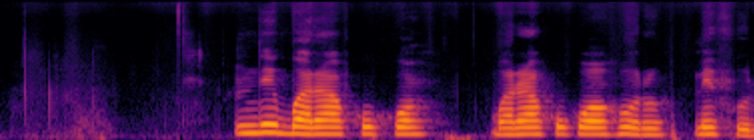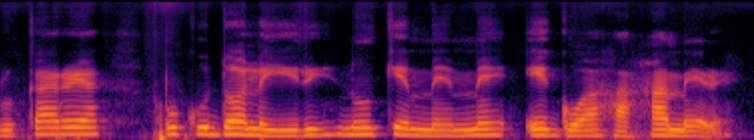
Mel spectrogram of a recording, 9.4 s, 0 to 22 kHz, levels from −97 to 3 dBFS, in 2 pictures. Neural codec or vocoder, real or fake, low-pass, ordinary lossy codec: autoencoder, 48 kHz, 128 numbers a frame, DAC-VAE, trained on Japanese speech; fake; none; none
